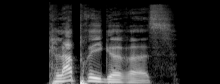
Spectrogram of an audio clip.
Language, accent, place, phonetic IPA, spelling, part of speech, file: German, Germany, Berlin, [ˈklapʁɪɡəʁəs], klapprigeres, adjective, De-klapprigeres.ogg
- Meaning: strong/mixed nominative/accusative neuter singular comparative degree of klapprig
